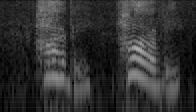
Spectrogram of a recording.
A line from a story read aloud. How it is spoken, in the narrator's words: cried Caesar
